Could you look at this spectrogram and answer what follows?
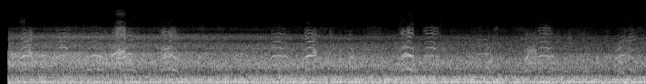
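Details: Snow geese resting at Garry Point Park, Steveston, British Columbia, Canada, on a Monday afternoon, 21 January 2019, upset after a noisy hovercraft woke them: scattered nasal honks break out repeatedly over a loud, steady low engine rumble.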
